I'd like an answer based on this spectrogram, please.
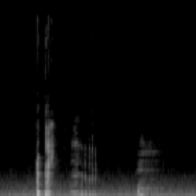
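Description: A pair of sharp, abrupt gulping sounds, then a softer one, typical of hiccups.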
